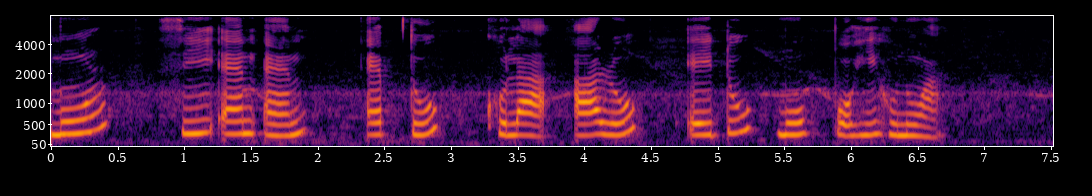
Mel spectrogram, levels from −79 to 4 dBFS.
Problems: constant background noise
